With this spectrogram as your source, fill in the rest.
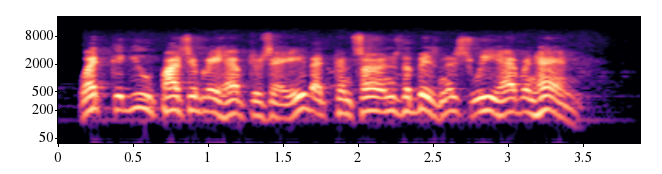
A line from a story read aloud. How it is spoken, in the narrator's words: Marlowe snaps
